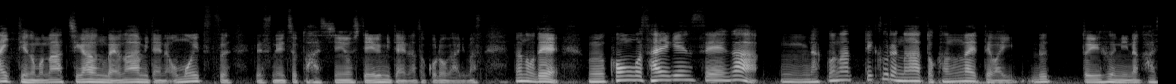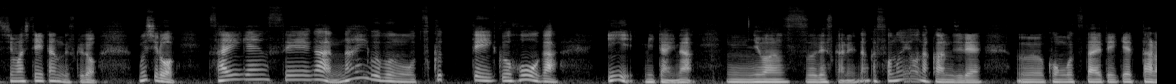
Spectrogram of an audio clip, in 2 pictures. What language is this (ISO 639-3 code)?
jpn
